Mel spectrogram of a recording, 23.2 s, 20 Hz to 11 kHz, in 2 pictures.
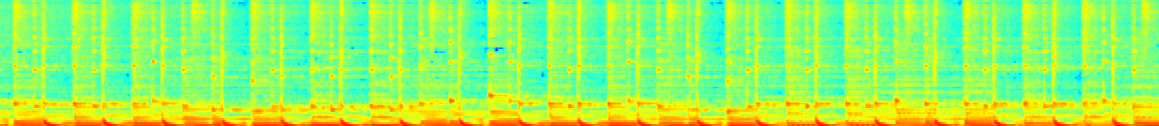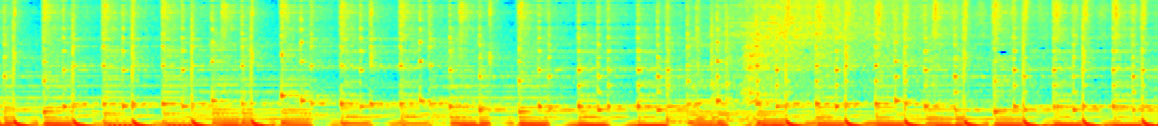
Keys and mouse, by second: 3.2 ctrl+t, 4.8 ctrl+-, 7.6-9.7 alt+drag, 11.0 Up, 13.9 ctrl+=, 16.2-17.9 drag, 17.9 ctrl+z, 19.1 click, 19.9 ctrl+z, 21.6 click, 22.1 Down.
